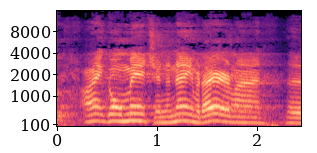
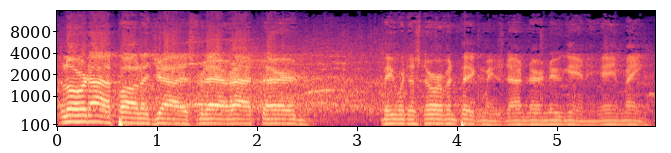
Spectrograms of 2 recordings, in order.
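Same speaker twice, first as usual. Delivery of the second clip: low, preachy mock prayer to the Lord; hammed-up solemn prayer after a dirty joke; 7 semitones lower than usual. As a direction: drop low and pray like a preacher, tongue in cheek.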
